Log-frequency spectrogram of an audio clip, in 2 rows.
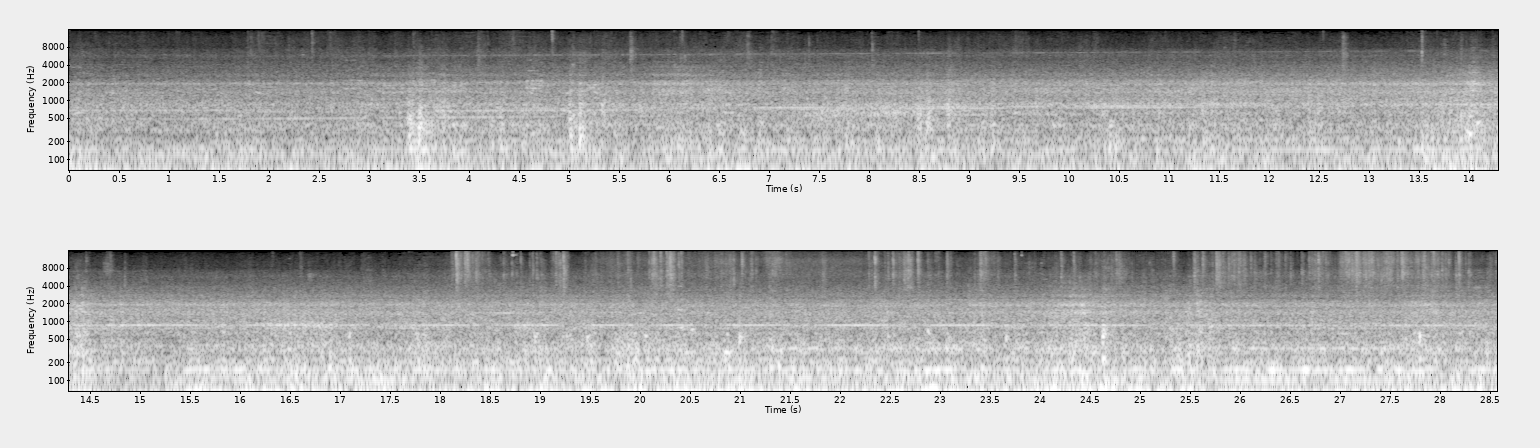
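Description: Interior running noise of a Keisei AE100 limited-express car under way: a steady low rumble of the train rolling on the rails, with faint steady tones above it. Sharp clicks come more often in the second half, and the noise swells briefly near the end.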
